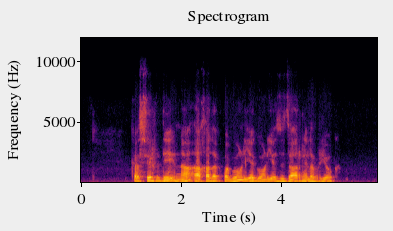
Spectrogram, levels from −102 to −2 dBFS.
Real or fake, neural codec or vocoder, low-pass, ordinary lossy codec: real; none; 7.2 kHz; Opus, 24 kbps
